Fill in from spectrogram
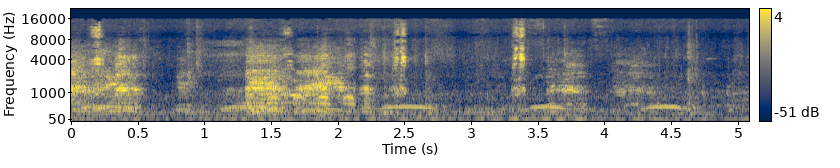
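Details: A pair of African geese in a backyard among other waterbirds, giving short, arched, nasal honks in quick succession, some overlapping, with sharp knocks and clatter in the background.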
